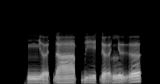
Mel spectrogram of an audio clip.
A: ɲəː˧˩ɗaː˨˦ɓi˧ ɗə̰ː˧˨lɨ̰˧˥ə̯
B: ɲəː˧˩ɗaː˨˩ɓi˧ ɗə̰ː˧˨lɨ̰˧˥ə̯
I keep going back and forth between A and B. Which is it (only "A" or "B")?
A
